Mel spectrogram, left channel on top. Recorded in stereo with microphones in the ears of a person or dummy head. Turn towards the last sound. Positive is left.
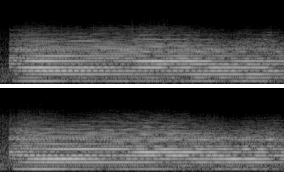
turn(degrees=-40)  # may be behind; listen again after turning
